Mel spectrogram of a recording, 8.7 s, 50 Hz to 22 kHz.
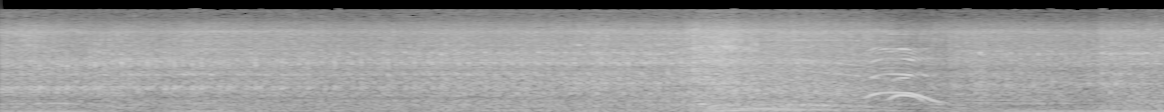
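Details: Mitsubishi 6M70 diesel with hard-start problem, after injection pressure pump was recentred on its timing mark; catches and settles into a steady even idle with no stumble or hunting, starts and runs normally.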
